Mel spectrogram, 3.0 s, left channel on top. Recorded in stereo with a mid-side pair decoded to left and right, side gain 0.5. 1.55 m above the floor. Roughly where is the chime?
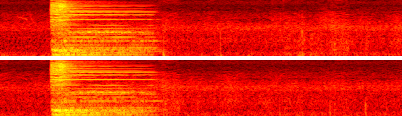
Ahead.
